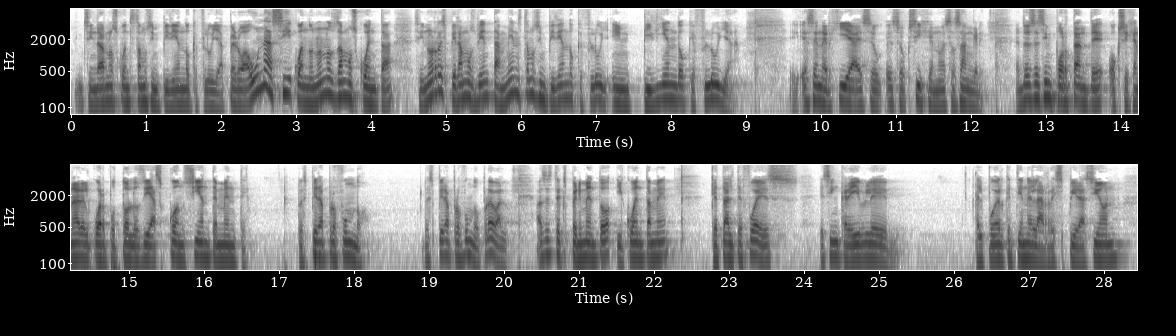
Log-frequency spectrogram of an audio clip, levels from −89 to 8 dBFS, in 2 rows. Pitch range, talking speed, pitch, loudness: 110-135 Hz, 140 wpm, 120 Hz, -21 LUFS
